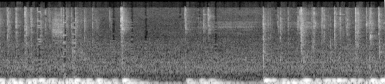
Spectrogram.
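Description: Typing on a computer keyboard while entering a Discord server description, a steady run of close, quick key clicks with a brief pause midway.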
